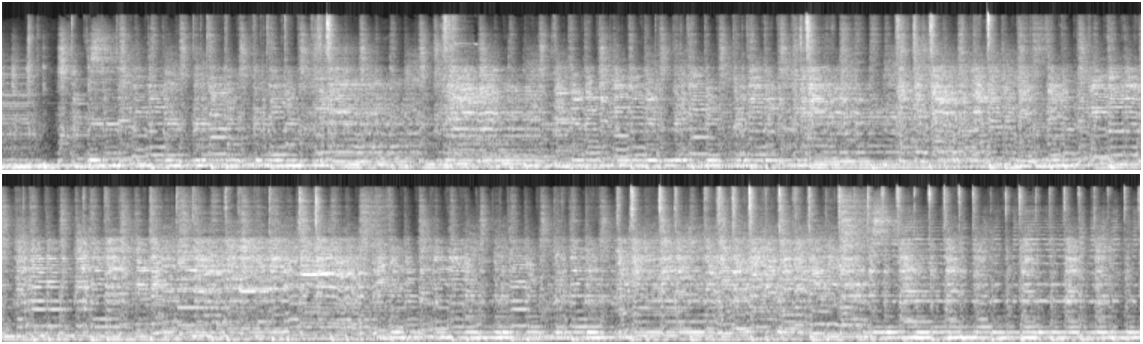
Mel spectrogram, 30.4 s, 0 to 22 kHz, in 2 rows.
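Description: Electric guitar, a Stratocaster on its neck pickup run through a Line 6 Helix processor with reverb, playing chords and riffs continuously.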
